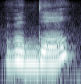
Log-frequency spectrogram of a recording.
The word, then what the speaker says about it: vendait: He was selling would sound the same, il vendait. We would just spell it with a T on the end.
